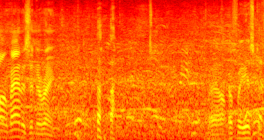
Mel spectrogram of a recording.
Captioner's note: Pat chuckles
